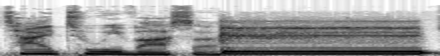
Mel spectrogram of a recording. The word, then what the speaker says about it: Tuivasa: Tell me if I'm wrong, Tai Tuivasa and Alexander Volkov. – Volkov was correct. It's Tai Tuivasa.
